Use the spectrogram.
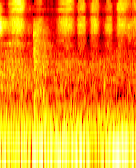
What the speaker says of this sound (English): I'm gonna start to erase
